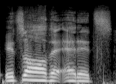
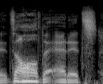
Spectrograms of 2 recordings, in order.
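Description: First: Louder insisting. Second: Said in the usual way. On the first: Real, not acted.

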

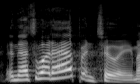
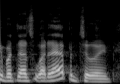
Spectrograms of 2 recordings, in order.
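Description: First: HAPPENED punched high and loud, falling at the end; a preacher's loud, emphatic point; emphatic declaration. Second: Said in the usual way. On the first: Acted. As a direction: drive home that's what happened to him. Preacher stressing Jacob's fate.

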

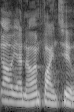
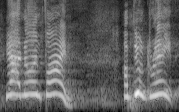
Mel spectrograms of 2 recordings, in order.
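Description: First: Said in the usual way. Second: Much higher, louder, strained forced cheer; husband overcompensating to his wife in a pinched voice; fake fine. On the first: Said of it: "I was like". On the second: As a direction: insist you're great while clearly dying. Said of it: "And she's like".

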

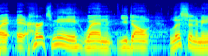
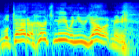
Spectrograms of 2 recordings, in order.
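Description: First: Said in the usual way. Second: Put-on high, small kid voice talking back; little son's voice. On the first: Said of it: "I'm like". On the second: Little son answering his father, imitated in a high child voice. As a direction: play a three-year-old sassing his dad. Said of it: "And he's like".

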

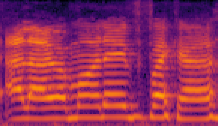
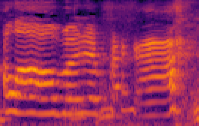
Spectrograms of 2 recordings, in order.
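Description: First: Impression of Becca. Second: Slow, higher and louder Cockney voice; Cockney impression. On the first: [name] imitating her friend Becca with a jokey voice. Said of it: "when we do impressions of people". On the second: Becca doing herself as a comic Cockney kid, slowly. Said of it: "the less Cockney version".

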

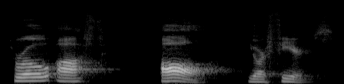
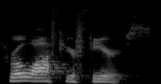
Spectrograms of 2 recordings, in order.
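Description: First: "all" loud and drawn out, pauses between phrases; stress on ALL. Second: Said in the usual way. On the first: Acted. Preacher repeating Jesus' words to listeners, heavy stress on "all". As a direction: punch and stretch "all", slowly.

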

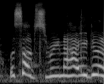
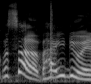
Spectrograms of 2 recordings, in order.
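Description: First: High, breezy friendly greeting; casual greeting. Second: A touch higher, slightly starstruck reply; starstruck echo. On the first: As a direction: toss it off like an old friend. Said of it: "come up and go". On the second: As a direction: echo it back, a little dazed. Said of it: "I'm like". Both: Retold or imitated.

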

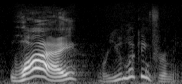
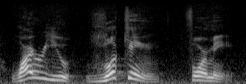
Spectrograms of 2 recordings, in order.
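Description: First: Incredulous question leaning on "Why"; stress on WHY. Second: Slow question with LOOKING set apart and weighted; measured delivery, "looking" picked out between small breaks; stress on LOOKING. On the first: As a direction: hit "Why" hard as if puzzled. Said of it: "we read it like this". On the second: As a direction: lean on "looking", leaving "Why" light. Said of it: "it's better to read it as". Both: Shown as a demonstration.

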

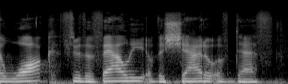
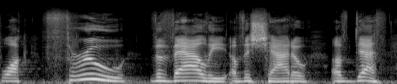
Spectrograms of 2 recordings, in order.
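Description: First: Said in the usual way. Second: "through" drawn out and leaned on, then the rest; stress on THROUGH. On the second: Shown as a demonstration. Preacher quoting Spurgeon to the congregation, stress on "through". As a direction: lean slowly and firmly on the word "through". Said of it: "Emphasis on the word through".

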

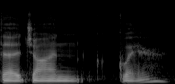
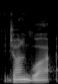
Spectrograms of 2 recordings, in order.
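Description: First: Guare said like "gwair", slow, rising and unsure; unsure pronunciation. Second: Guare said like "gwar", falling and settled; corrected pronunciation. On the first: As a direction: slowly try Guare as "gwair" with a questioning rise. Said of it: "is that how you pronounce it?". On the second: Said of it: "I think it's Guare". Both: Shown as a demonstration.

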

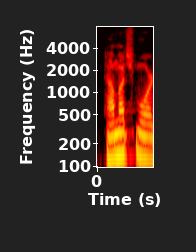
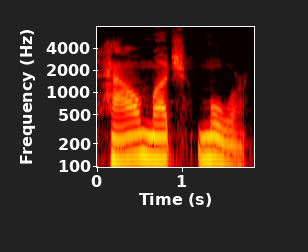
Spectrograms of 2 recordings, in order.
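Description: First: Said in the usual way. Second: "how much more" very slow, each word separate; savoured emphasis. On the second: Real, not acted. Preacher relishing favourite three words, "how much more" drawn out. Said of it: "some of my favorite three words".

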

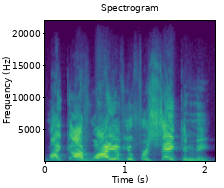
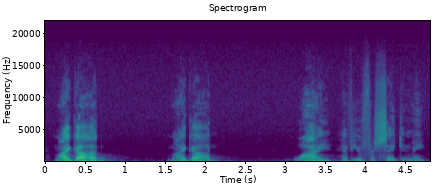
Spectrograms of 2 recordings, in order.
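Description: First: High, full-voiced anguished shout; very loud, high cry of abandonment; crying out in horror. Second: Said in the usual way. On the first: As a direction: cry out to God at full force. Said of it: "he's crying out in horror".

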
